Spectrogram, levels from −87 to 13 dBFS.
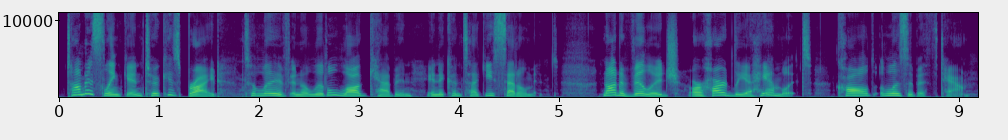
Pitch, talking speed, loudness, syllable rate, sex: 230 Hz, 150 wpm, -19 LUFS, 5.5 syllables/s, female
